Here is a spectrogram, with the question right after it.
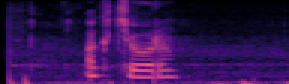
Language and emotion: Russian, neutral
